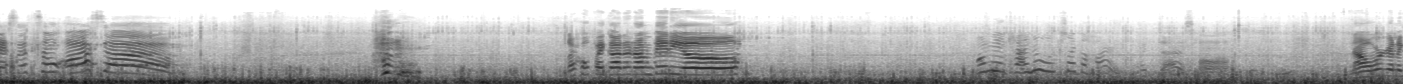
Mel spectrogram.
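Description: Steady low wind rumble on the microphone of a camera riding a parasail tow bar in flight. Short bursts of high voices cut in over it, the longest a drawn-out call about six seconds in.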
